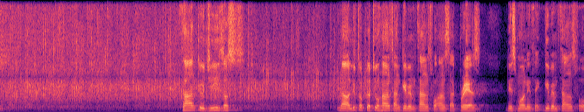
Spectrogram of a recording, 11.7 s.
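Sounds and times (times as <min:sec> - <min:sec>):
audience applause: 0:00.0 - 0:08.0
speech: 0:03.6 - 0:04.9, 0:06.8 - 0:11.6.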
